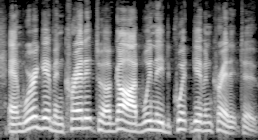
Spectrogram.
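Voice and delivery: ordinary talk

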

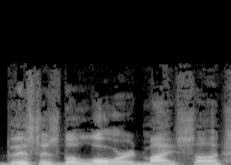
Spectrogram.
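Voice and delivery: slow, solemn heavenly voice; measured and weighty, each word drawn out; the Lord. Retold or imitated. God names himself to the hanging man, slow and solemn. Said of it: "a loud voice, just almost like a thunder".

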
